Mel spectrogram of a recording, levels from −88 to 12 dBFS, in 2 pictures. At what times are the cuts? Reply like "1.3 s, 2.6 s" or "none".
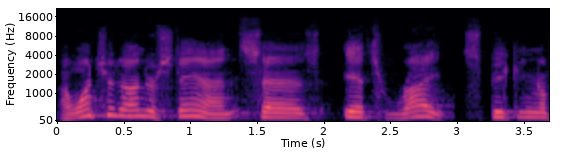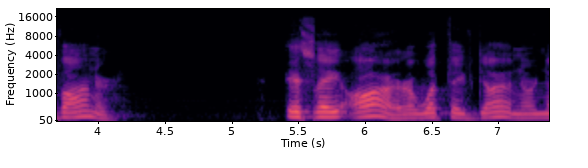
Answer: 1.4 s, 3.0 s, 5.6 s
